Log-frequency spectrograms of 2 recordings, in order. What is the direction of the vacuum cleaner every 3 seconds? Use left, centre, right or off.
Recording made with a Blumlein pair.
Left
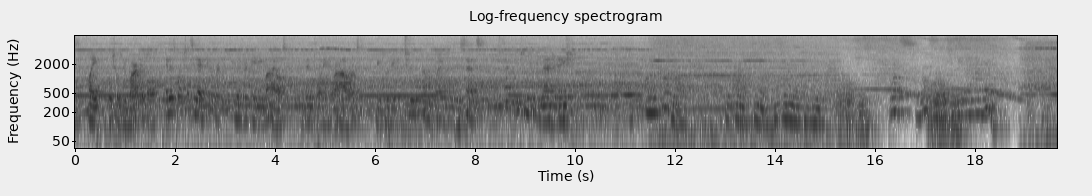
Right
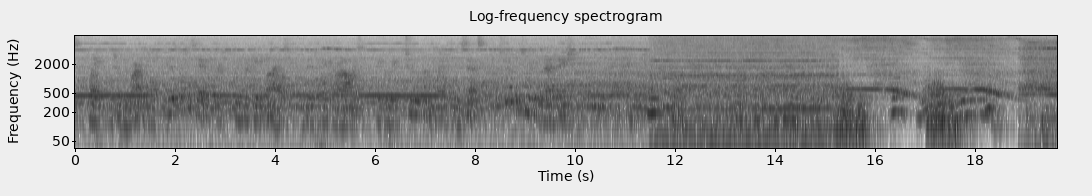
left, left, left, centre, right, right, right.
